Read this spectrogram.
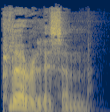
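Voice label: "pluralism", British English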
